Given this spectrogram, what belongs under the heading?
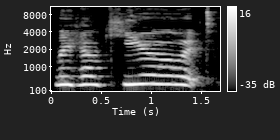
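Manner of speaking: high, slow gushing "aww" tone. Real, not acted. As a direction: coo over it, drawn out. Gushing over baby's gift.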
